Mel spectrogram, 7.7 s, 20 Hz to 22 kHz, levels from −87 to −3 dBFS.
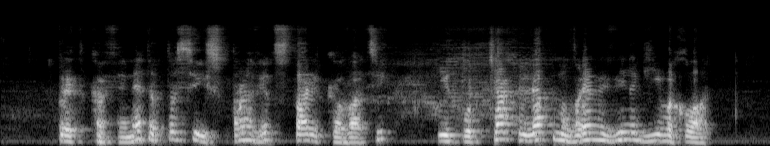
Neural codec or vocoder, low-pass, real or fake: codec, 44.1 kHz, 2.6 kbps, SNAC; 10.8 kHz; fake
